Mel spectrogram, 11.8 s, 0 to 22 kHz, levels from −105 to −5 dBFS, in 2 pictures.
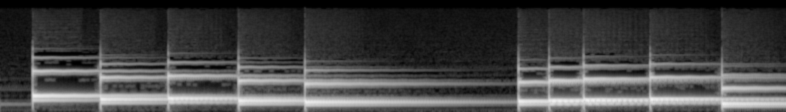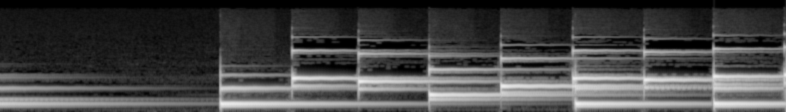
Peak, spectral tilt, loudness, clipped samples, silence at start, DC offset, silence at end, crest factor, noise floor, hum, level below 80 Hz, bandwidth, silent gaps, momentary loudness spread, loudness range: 0 dBFS; -5 dB/octave; -18 LUFS; under 0.1%; 0.25 s; under 0.1%; 0 s; 18 dB; -55 dBFS; none; -70 dBFS; 6.4 kHz; none; 12 LU; 3 LU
